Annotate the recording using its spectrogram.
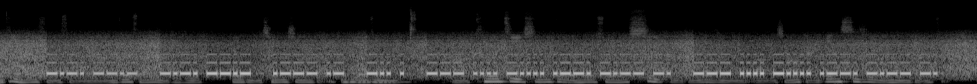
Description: Morse code, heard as a keyed tone, machine-sent, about 36 wpm, 510 Hz, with radio static and speech in Chinese. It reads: CQ CQ JA DE OH6PYN OH6PYN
